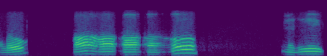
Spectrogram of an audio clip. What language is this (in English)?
Assamese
